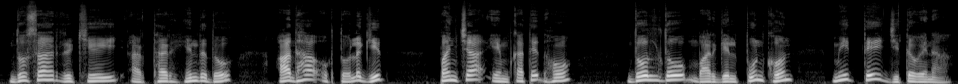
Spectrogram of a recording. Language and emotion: Santali, neutral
